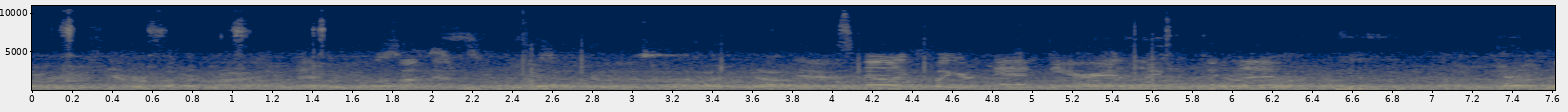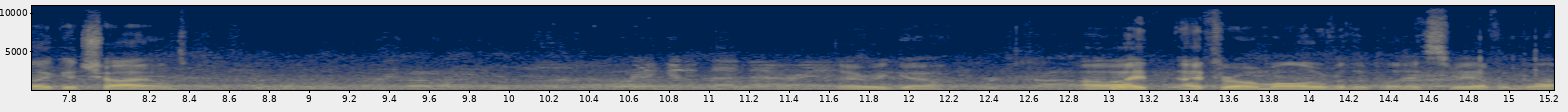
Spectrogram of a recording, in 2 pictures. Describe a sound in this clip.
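A man speaks close by, calmly explaining.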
